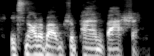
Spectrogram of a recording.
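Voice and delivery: put-on Scottish accent, savouring and rolling out bashing. Showing how an impression was learned from a commercial: Sean Connery impression. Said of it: "for Sean Connery".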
